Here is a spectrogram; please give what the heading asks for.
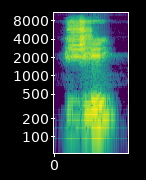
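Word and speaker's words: j'aie: J'ai becomes j'ai, same pronunciation but different spelling.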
